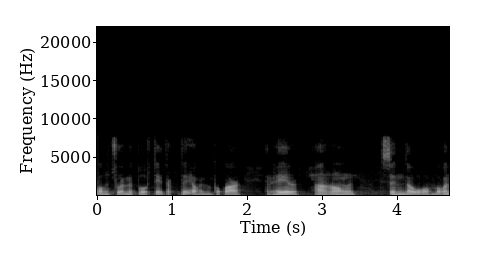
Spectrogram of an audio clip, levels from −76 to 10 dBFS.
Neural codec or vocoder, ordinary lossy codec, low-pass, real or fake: codec, 16 kHz, 1 kbps, FunCodec, trained on LibriTTS, 50 frames a second; none; none; fake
